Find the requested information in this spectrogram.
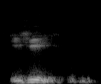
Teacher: In the case of the vowel E, the Visarga takes the sound of the letter E, becomes ihi, not iha.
